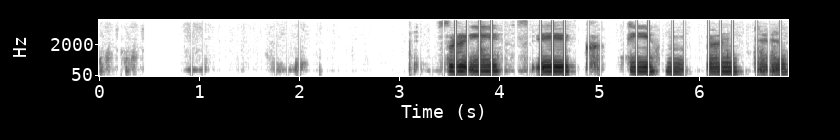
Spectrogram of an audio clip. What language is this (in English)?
Icelandic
